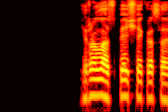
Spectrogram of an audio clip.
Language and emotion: Russian, neutral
